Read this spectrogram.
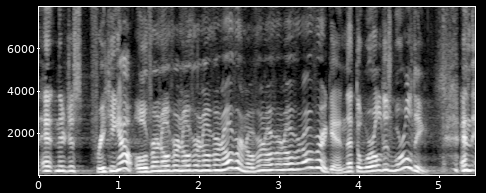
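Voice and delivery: ordinary talk

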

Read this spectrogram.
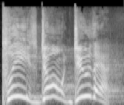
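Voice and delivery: high-pitched, pleading cry to God. Acted. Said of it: "he's crying out".

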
